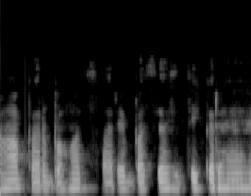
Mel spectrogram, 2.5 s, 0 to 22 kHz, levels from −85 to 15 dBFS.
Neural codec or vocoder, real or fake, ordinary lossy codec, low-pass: none; real; none; none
